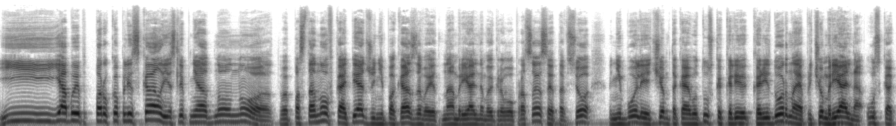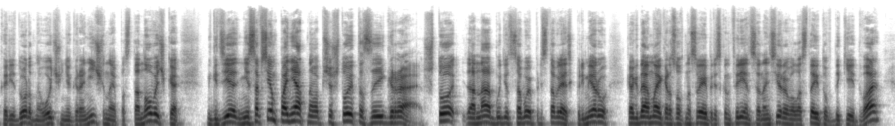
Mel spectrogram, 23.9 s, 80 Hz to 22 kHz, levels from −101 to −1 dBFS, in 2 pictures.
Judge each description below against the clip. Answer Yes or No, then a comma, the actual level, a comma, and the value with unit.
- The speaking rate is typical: Yes, average, 145 wpm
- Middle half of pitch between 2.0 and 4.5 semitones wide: No, average, 4.9 semitones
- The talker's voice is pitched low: No, medium, 145 Hz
